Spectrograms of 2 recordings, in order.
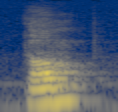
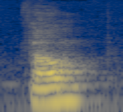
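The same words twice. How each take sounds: The two takes are said the same way.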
